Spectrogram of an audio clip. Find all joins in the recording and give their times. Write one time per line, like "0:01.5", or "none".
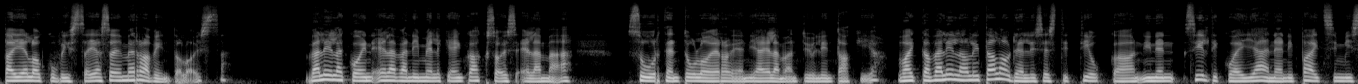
0:08.9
